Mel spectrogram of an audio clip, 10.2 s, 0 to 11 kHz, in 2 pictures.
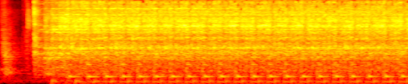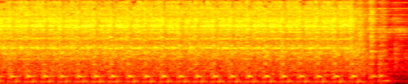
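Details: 1998 MTD Yard Machines 15.5hp lawn tractor, new battery, freed starter, carb spray tried, plug wet with fuel: steady cranking about two and a half strokes a second for nine seconds, never firing; no spark, failed ignition coil.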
